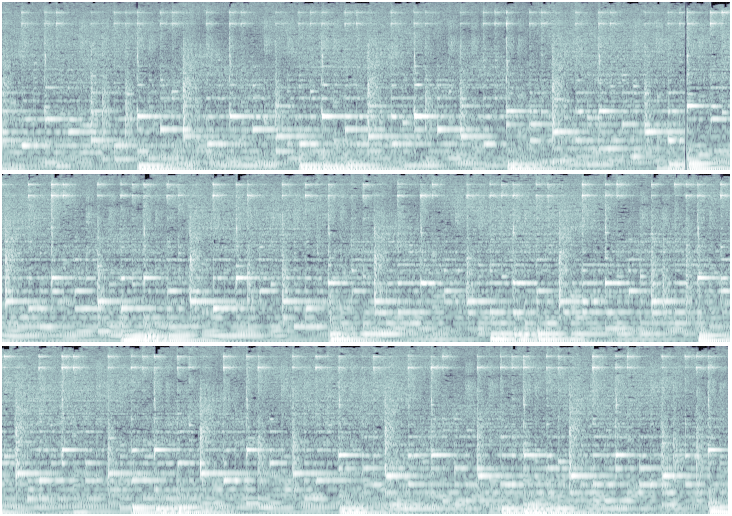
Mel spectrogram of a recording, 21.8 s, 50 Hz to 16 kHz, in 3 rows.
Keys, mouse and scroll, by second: 2.1 click, 2.7 scroll down 1, 8.9 click, 9.3 Tab, 10.2-10.8 drag, 12.1 g, 14.2 ctrl+z, 15.0 shift+z, 15.7 click, 16.4 ctrl+z, 17.3 shift+z, 18.1-20.9 drag.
